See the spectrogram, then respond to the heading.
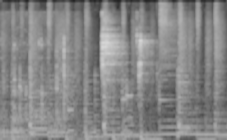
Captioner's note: rolling sounds; clank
